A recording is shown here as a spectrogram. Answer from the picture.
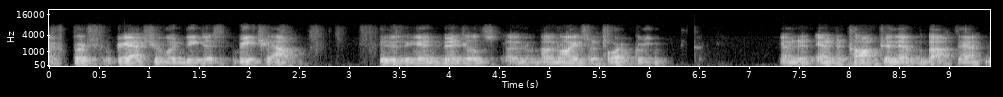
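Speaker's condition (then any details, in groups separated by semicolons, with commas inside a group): Parkinson's disease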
